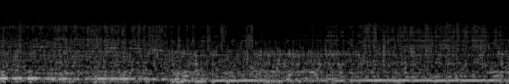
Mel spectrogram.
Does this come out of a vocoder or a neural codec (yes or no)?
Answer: yes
